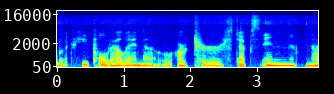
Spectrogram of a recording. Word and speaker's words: Artur: he pulled out and Artur steps in. Now, I want to say Arthur really bad, but I got to say how it's spelled.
